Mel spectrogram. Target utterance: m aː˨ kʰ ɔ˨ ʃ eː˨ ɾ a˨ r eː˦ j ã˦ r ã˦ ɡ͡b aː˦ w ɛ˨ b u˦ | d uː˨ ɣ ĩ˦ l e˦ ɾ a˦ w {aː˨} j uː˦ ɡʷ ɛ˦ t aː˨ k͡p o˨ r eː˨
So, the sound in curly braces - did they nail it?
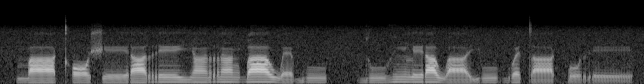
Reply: yes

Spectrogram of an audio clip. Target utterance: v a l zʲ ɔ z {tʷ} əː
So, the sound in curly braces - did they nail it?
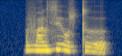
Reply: no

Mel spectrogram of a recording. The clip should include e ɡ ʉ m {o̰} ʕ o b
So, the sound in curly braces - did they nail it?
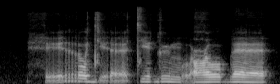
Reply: yes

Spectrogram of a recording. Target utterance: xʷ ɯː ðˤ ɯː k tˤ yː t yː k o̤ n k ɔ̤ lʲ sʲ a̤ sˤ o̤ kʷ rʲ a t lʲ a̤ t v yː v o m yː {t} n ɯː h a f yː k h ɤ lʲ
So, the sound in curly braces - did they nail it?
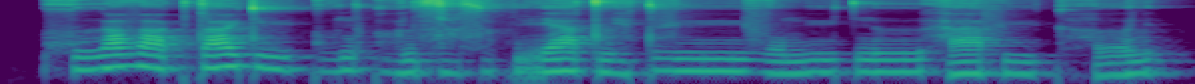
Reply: yes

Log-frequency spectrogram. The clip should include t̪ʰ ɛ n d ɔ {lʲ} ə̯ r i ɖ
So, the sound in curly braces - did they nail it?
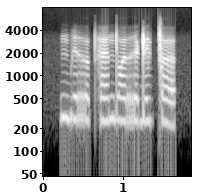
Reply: no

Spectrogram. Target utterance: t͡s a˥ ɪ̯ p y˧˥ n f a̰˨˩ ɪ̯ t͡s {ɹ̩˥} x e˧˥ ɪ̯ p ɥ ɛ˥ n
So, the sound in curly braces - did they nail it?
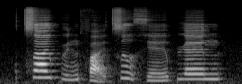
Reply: no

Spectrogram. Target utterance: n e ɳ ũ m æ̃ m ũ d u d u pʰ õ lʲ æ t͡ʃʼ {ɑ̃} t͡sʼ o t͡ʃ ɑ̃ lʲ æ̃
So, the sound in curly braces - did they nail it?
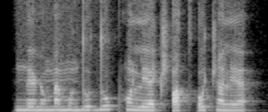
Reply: no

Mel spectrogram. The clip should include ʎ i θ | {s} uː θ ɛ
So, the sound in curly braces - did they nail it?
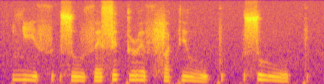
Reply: yes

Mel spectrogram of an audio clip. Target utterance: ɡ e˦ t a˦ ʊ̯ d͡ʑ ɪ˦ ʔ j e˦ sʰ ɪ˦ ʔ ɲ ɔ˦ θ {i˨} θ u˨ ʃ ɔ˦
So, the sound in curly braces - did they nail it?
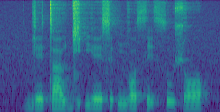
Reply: no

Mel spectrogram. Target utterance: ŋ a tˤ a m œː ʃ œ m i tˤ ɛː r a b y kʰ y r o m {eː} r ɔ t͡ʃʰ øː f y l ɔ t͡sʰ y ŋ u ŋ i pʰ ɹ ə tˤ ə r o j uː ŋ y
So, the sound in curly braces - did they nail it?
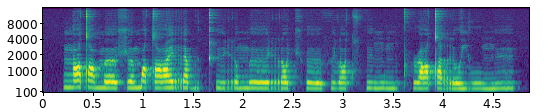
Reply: no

